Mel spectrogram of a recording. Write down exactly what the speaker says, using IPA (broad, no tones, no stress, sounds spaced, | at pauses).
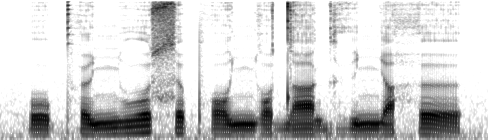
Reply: o pʰ œ ɲ u o̯ s ə pʰ ɔ ɲ ɔ d a ɡʱ ɨ ɲ a h ə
